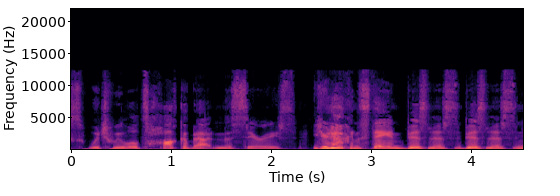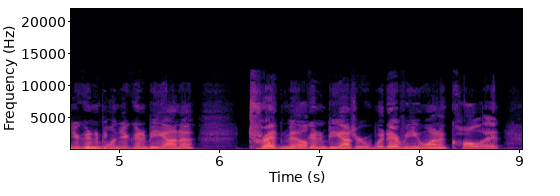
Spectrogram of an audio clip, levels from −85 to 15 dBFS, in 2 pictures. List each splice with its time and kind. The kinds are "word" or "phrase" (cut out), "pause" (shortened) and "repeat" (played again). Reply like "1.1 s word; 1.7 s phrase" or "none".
2.4 s pause; 3.9 s repeat; 4.9 s word; 6.9 s phrase; 7.3 s phrase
